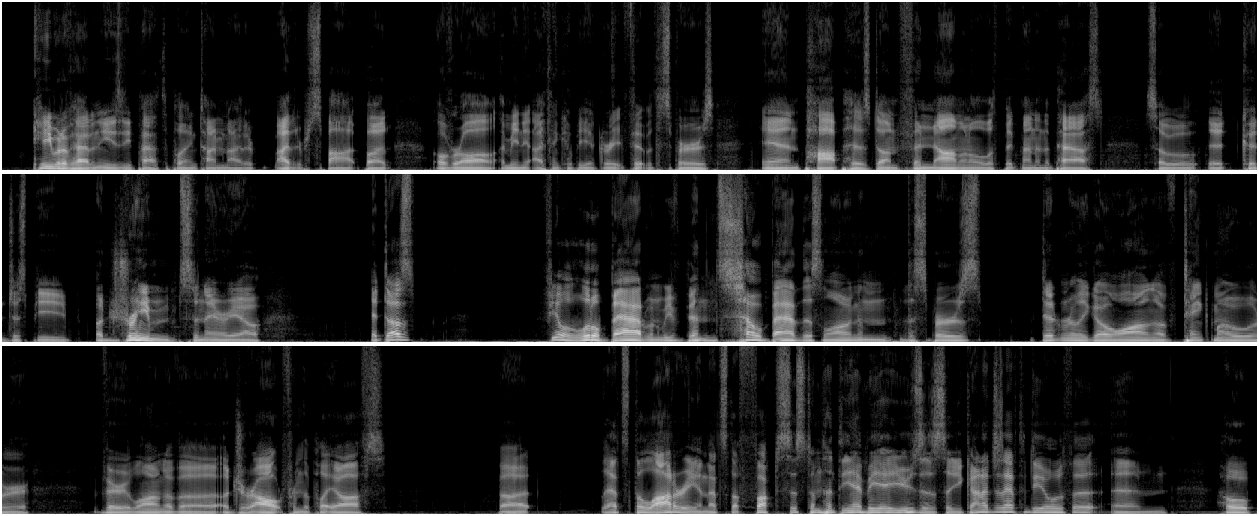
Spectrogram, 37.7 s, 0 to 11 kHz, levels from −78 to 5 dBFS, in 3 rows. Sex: male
